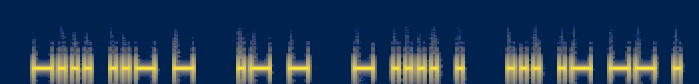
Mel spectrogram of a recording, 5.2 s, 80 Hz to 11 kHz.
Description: Morse code, heard as a keyed tone, about 25 wpm, 700 Hz. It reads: BUT AT THE SAME
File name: practice / 25wpm / Sentences with 4-Word Phrases - 25wpm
